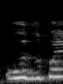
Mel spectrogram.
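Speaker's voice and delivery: ऊजफुल starting on oo, no y sound; ऊजफुल without the y glide; vowel U start. Shown as a demonstration. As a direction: misread useful as ऊजफुल. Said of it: "नहीं हुआ".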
